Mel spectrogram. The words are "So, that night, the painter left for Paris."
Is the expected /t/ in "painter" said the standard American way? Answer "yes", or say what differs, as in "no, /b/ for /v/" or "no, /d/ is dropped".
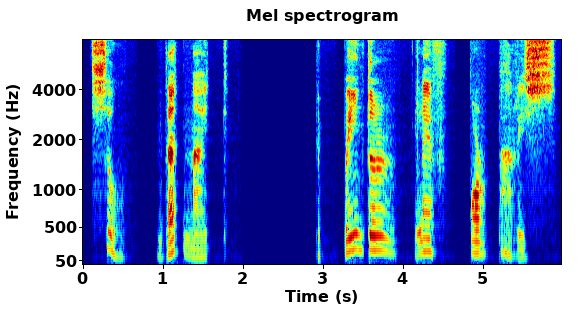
yes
